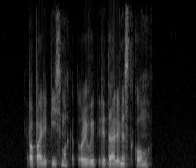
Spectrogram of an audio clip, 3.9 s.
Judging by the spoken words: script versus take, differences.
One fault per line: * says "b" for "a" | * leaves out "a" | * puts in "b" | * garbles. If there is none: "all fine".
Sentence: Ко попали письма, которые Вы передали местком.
all fine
